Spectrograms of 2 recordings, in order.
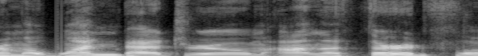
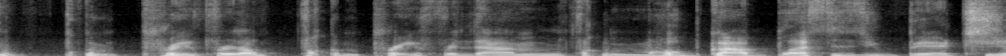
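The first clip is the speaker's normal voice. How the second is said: put-on grudging, reluctant resentment, faster pace; 2 semitones lower than usual. Retelling how they did the prayers begrudgingly, mock-begrudging eye-rolling. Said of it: "I did the work begrudgingly, rolling my eyes with a very".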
